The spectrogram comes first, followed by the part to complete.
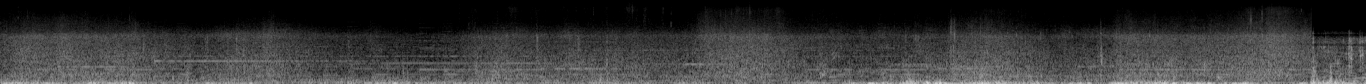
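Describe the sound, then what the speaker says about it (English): Strong gusty wind roaring across a microphone while windsurfing on open water, loud and continuous with rushing water and surges that build toward the end, no talk. "everybody's flying outside now, so the wind is coming"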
